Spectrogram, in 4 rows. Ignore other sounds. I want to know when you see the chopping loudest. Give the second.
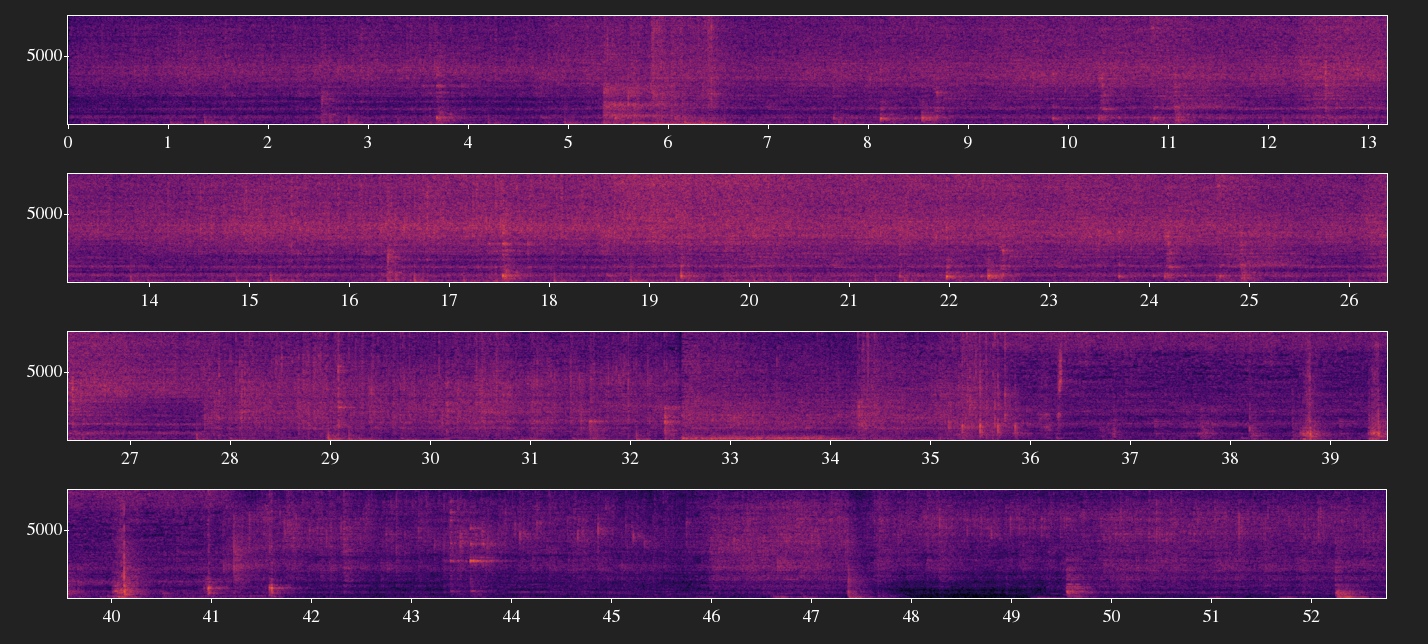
40 s.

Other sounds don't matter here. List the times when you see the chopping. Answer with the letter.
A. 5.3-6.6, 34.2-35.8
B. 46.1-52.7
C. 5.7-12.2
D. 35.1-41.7
D.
